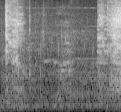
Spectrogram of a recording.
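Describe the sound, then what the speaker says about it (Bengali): A spoon stirs pointed gourd curry in a pot, two short scraping swishes at the start and end with a quieter pause between, close and soft with no voices. "ঢাকা দিয়ে আবার কিছুক্ষণ পরে একটু নাড়ব"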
